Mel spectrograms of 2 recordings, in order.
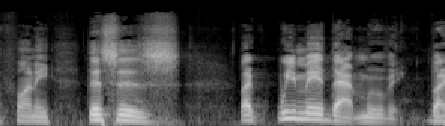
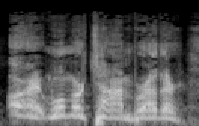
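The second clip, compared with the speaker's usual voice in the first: Hulk Hogan; 7 semitones higher than usual. Retold or imitated. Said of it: "he turns to me and goes".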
